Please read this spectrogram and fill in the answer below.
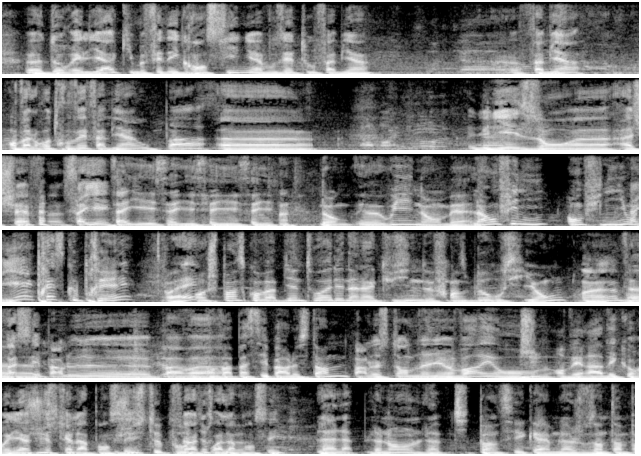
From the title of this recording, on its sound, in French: En direct de la Fête des Marchés Place de la République à Perpignan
